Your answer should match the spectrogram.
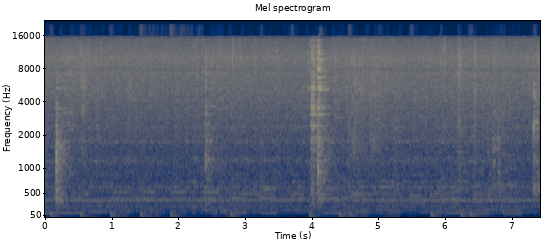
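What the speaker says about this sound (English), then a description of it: "I'll just stir this onion in the pot" Diced onion stirred in a pot without oil while making vegan mulligatawny soup, a soft steady sizzle under occasional scraping strokes and a few sharp spoon knocks against the pot, no talk.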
